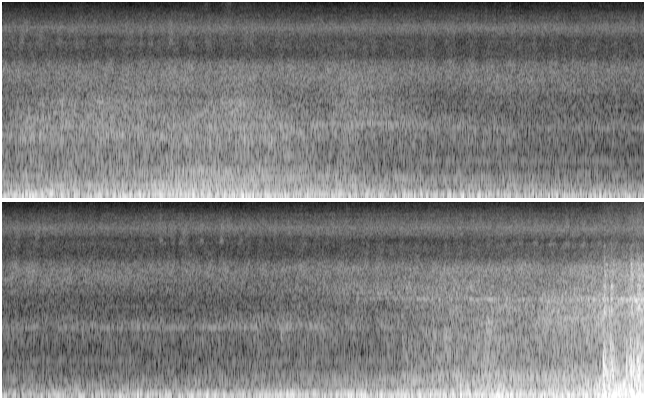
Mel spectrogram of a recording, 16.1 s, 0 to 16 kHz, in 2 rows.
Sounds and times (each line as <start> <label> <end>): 0.0 train runs through 8.5
10.0 train runs through 16.0
11.4 Traffic sound 16.0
